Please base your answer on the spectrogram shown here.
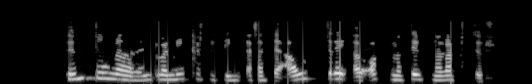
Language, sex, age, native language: Icelandic, female, 50-59, Icelandic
